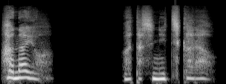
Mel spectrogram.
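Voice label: variable chant, Japanese; sophia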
